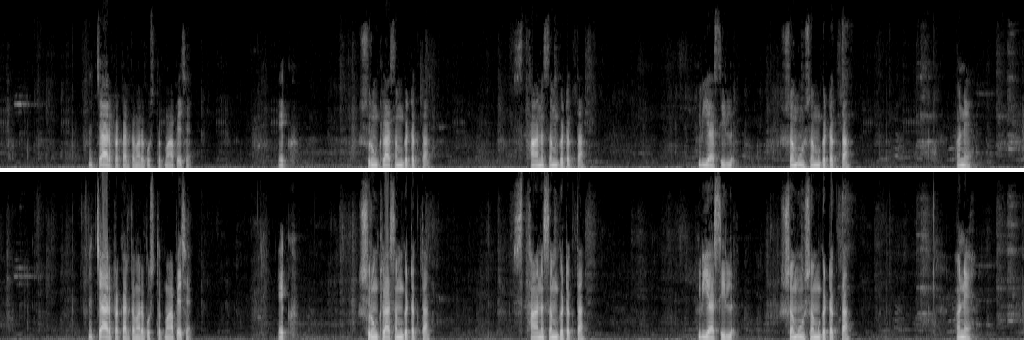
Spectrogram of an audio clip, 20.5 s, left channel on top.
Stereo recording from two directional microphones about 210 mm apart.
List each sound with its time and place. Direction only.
1.7 s speech: 40° right (ahead or behind)
2.0 s speech: 55° right (ahead or behind)
5.5 s speech: 60° right (ahead or behind)
7.6 s speech: 60° right (ahead or behind)
7.9 s speech: 50° right (ahead or behind)
10.6 s speech: 40° right (ahead or behind)
13.9 s speech: 60° right (ahead or behind)
15.8 s speech: 40° right (ahead or behind)
16.6 s speech: 55° right (ahead or behind)
19.2 s speech: 55° right (ahead or behind)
